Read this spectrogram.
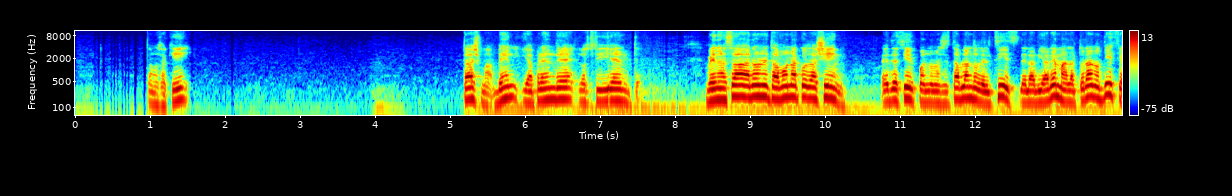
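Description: A man speaks calmly through a microphone over an online call.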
